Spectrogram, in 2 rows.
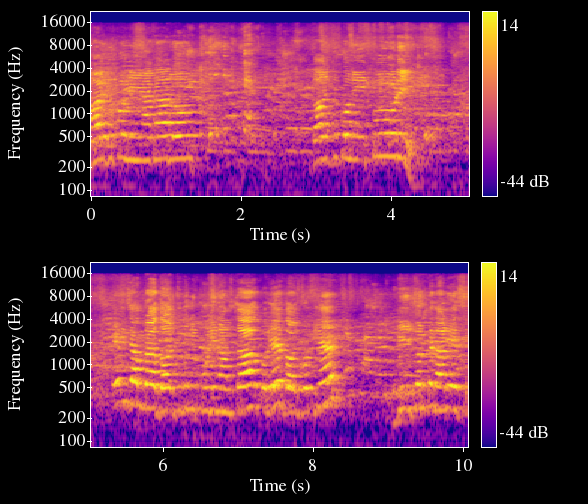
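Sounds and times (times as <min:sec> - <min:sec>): class chatter: 0:00.0 - 0:10.0.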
